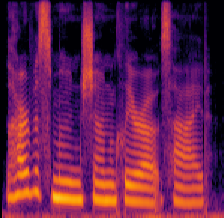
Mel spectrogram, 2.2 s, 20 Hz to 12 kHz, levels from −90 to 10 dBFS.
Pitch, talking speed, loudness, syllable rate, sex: 225 Hz, 160 wpm, -15 LUFS, 4.9 syllables/s, female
